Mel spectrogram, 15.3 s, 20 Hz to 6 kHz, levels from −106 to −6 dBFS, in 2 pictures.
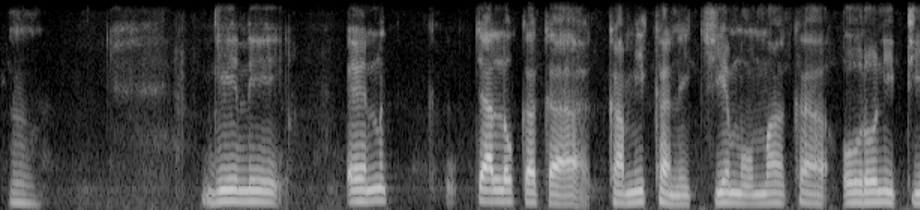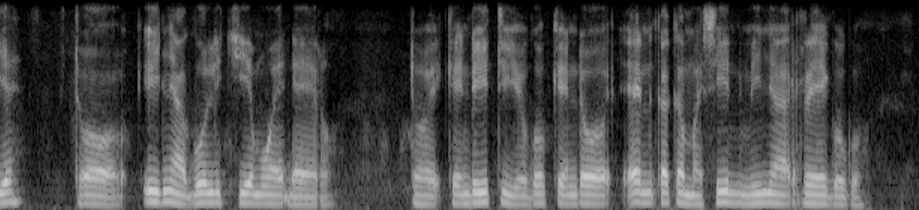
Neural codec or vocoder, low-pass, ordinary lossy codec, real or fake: codec, 16 kHz, 8 kbps, FunCodec, trained on LibriTTS, 25 frames a second; 5.4 kHz; Opus, 24 kbps; fake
